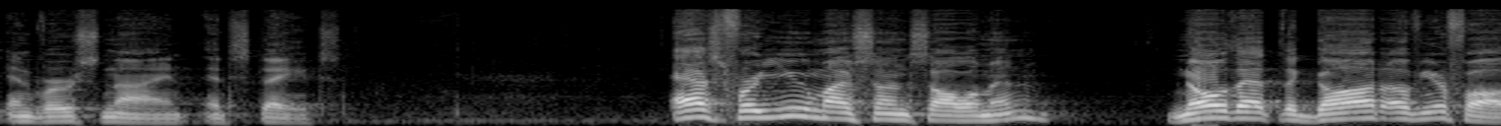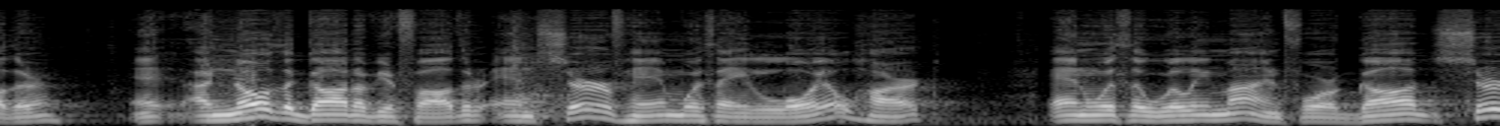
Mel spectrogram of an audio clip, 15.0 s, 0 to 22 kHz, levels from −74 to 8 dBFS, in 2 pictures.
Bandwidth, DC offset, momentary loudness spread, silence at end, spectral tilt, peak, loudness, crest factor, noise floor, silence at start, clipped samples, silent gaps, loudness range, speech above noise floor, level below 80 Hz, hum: 17 kHz; under 0.1%; 13 LU; 0 s; -6 dB/octave; 0 dBFS; -15 LUFS; 16 dB; -56 dBFS; 0.05 s; under 0.1%; none; 5 LU; 42 dB; -58 dBFS; none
